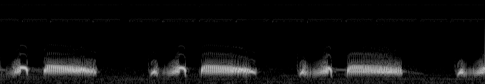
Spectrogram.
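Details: Spotted dove singing in the karom pa roi song style: a pair of short rising notes followed by a long, even, hoarse coo, with the phrase repeated about every 1.6 seconds against a quiet background.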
